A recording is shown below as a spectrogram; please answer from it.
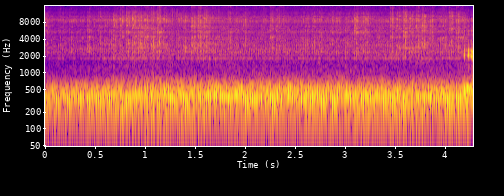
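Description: A 52cc Anbull gas chainsaw with a 48 cm bar runs loud and close at a steady high drone, its engine note holding constant throughout with no voices.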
